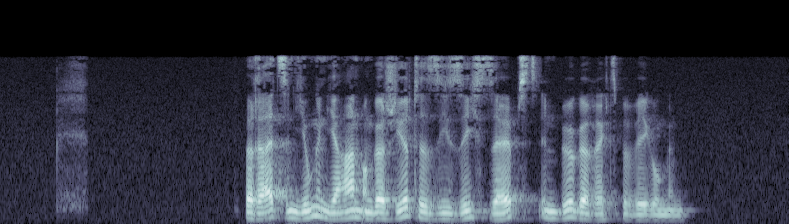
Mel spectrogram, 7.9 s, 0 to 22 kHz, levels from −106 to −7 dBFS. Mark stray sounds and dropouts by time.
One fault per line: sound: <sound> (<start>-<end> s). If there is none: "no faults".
no faults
